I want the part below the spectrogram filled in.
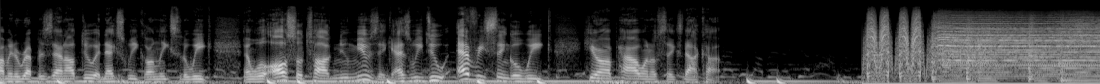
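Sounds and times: turntable record scratches: 8.6 - 11.0.

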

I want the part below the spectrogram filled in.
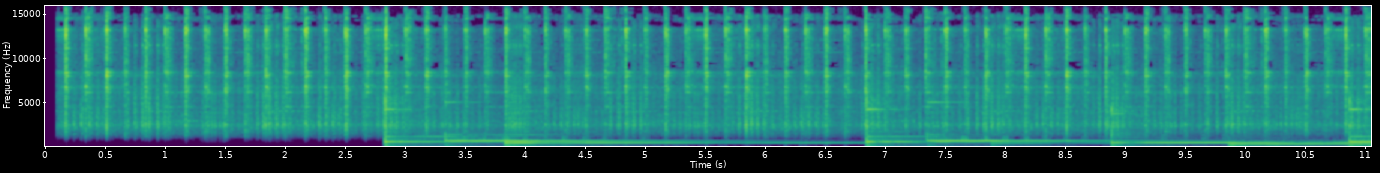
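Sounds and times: light high-pitched rattling ticks: 0.1 - 11.0.

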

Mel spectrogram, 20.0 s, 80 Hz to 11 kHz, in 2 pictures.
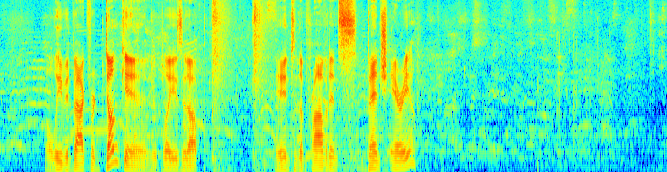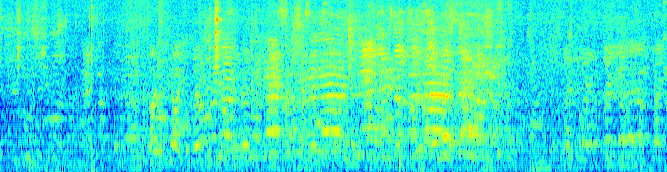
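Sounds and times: people calling out and chattering: 0.0 - 9.7.

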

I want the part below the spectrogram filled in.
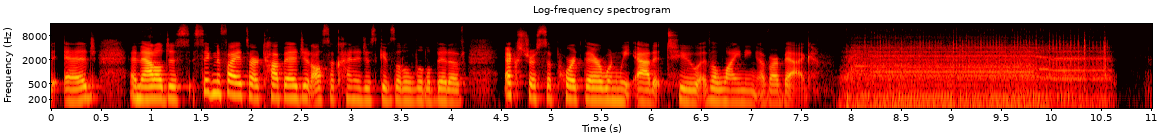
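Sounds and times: sewing machine running: 7.9 - 10.7.

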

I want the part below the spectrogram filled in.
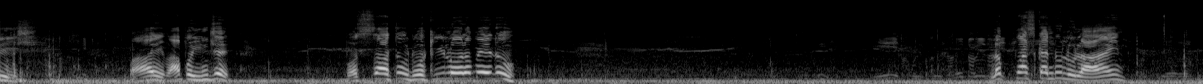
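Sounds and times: low wind rumble on microphone: 0.0 - 12.0.

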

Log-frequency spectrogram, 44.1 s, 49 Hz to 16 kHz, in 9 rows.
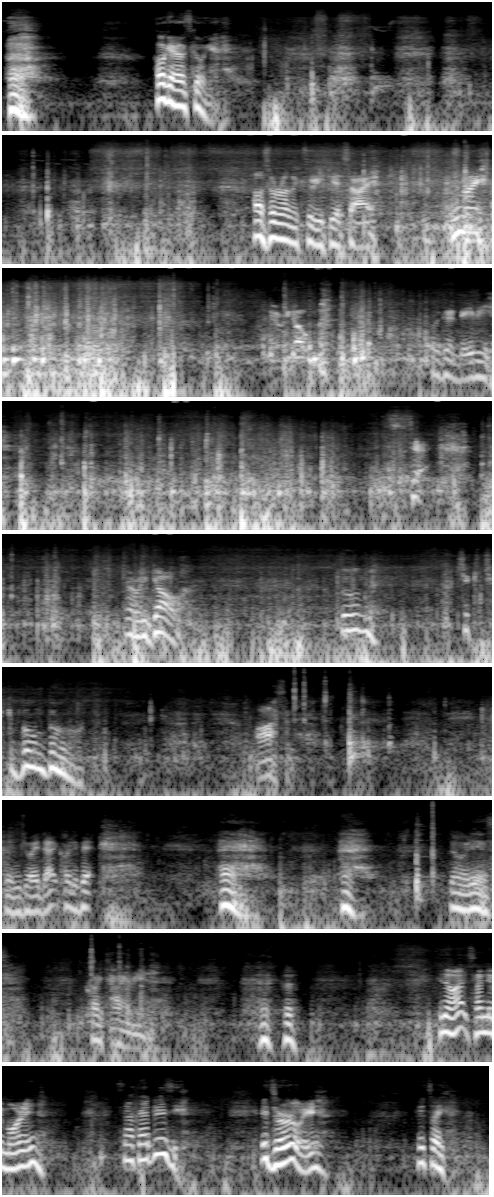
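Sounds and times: person breathing hard: 0.0 - 1.5, 2.2 - 7.5, 25.4 - 29.4, 35.9 - 38.7
tyres rumbling on rock: 2.7 - 27.4
bike frame knocks and rattles: 5.3 - 23.8.

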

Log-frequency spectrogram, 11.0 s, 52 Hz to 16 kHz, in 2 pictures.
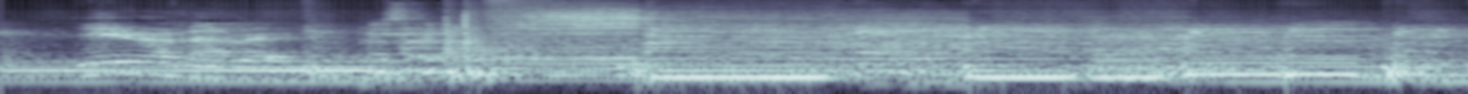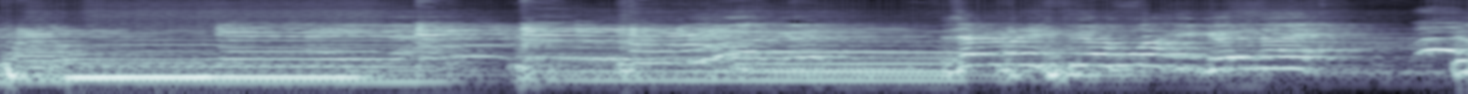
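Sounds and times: electric guitar notes and chords: 0.0 - 11.0.

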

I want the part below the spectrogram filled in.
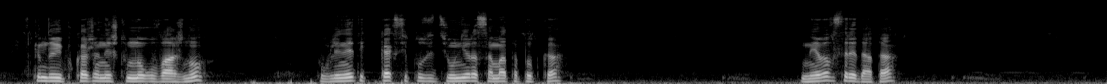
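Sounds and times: dove cooing: 5.7 - 7.9, 9.1 - 11.0.

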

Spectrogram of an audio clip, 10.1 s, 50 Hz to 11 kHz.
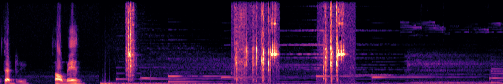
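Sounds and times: deep bass drone: 2.0 - 4.7
camera shutter clicks: 4.6 - 5.6, 6.4 - 7.1.

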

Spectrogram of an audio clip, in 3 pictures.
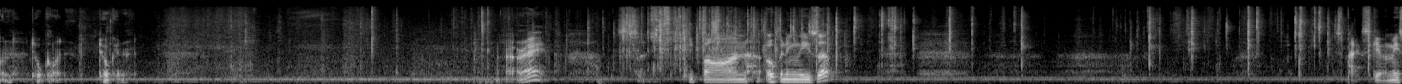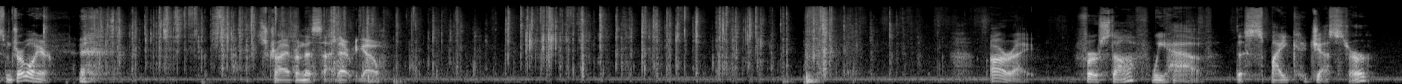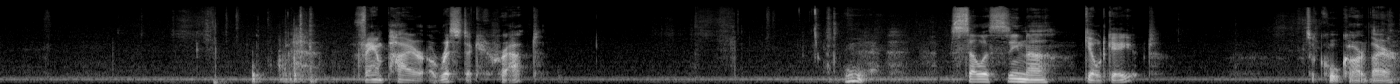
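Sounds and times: steady low hum: 0.0 - 42.0
foil pack rustling: 4.5 - 14.2, 14.8 - 23.4.

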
